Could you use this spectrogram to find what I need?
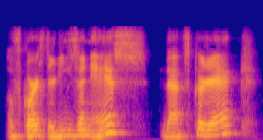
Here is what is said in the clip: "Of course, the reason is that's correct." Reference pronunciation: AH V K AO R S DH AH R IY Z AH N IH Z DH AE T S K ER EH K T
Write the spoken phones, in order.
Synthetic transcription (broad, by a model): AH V K AO R S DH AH R IY Z AH N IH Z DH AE T S K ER EH K T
